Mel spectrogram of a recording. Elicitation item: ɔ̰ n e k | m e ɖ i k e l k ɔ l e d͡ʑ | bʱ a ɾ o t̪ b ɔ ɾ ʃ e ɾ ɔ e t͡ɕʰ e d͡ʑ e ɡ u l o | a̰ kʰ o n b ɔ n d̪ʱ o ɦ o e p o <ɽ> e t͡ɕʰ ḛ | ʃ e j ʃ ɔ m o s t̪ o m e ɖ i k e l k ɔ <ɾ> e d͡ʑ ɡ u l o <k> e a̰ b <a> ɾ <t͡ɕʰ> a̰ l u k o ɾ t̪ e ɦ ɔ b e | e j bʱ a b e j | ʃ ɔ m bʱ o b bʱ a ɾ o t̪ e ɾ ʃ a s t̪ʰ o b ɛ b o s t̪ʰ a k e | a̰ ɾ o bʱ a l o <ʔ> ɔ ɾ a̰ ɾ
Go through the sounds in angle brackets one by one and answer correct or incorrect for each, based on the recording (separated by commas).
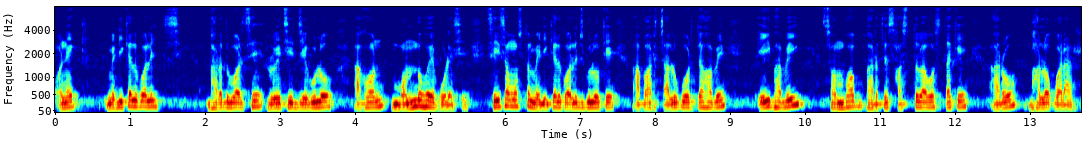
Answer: correct, incorrect, correct, correct, incorrect, incorrect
